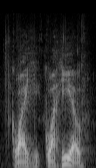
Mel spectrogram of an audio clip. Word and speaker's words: guajillo: Chipotle chili, zingy lime, red bell peppers, guajillo.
